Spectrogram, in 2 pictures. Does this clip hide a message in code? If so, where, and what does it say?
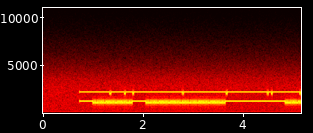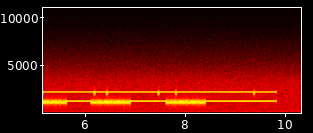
Yes: 300-baud modem data (Bell 103 tones) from 0.7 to 9.8 s, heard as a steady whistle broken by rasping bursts, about 300 baud, 200 Hz shift, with hum.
